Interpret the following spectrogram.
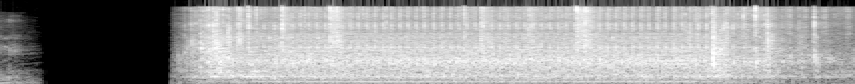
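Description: A steady, fast mechanical rattling buzz with a low hum under it, coming in after about a second of silence and cutting off shortly before the end.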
